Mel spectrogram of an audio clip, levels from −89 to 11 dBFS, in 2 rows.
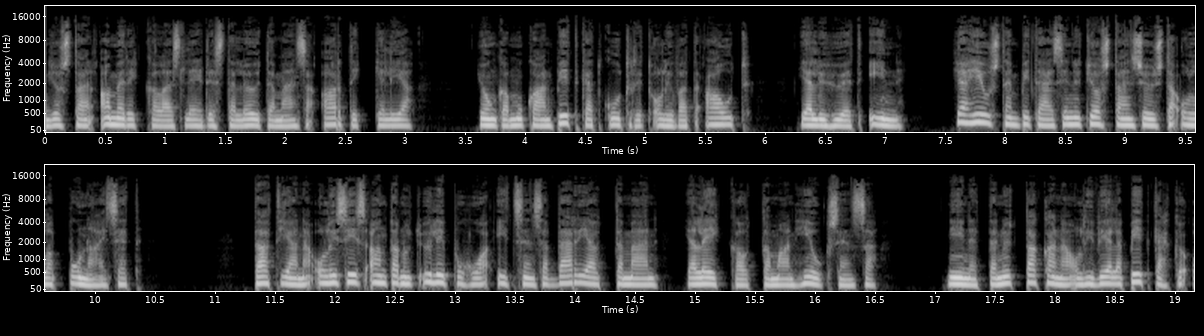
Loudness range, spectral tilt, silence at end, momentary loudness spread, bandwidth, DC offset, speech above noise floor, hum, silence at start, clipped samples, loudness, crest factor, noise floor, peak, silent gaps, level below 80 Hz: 2 LU; -6 dB/octave; 0.1 s; 6 LU; 13.5 kHz; under 0.1%; 69 dB; none; 0 s; under 0.1%; -18 LUFS; 16 dB; -85 dBFS; -2 dBFS; none; -52 dBFS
